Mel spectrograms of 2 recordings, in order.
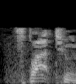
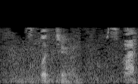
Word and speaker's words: Splatoon: splatoon yeah um uh-huh splatoon i keep saying it wrong it's i keep saying split tune it's split too i think it's platoon i'm pretty sure that's what they said at e3 who cares yeah i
